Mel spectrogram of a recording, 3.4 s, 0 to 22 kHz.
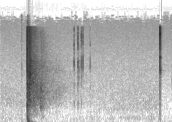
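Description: Heritage Rough Rider .22 caliber single-action revolver firing a single sharp, loud shot that trails into a short decay. Faint mechanical clicks of the action follow, then a final sharp click, with no talking.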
